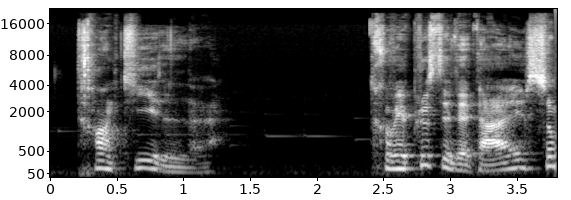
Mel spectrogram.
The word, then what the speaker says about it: tranquille: Il y a 3 grandes exceptions. 1000, ville, tranquille.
